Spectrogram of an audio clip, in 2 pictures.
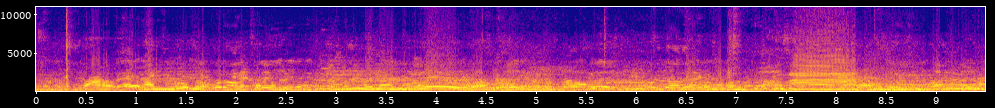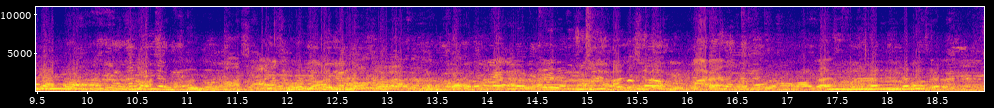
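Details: Busy Chattogram cattle market, Bangladesh, 7 December 2024, with Sahiwal bull calves for sale: repeated low steady moos from cattle throughout, layered over constant crowd chatter and a brief loud burst of talking near the middle.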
